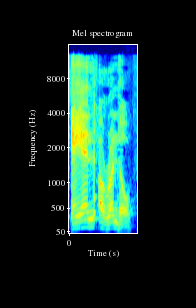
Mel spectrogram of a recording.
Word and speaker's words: Anne Arundel: The county is Anne Arundel, 2 words, locals say Anne Arundel, and they're confirming active shooter at 888 Bestgate Road in Annapolis.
